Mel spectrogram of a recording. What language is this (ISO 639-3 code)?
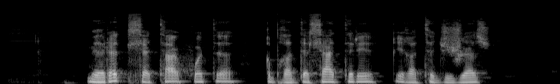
kbd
